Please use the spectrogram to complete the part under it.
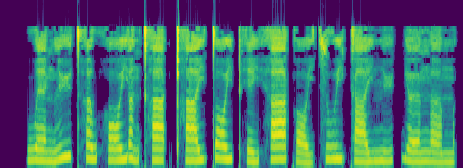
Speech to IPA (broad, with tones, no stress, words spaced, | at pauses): wɛː˨˩ŋlyː˥t̪ʰɐ˧w hɔː˨˥jɐ˨˩nkʰaː˧k̚ pʰaː˨˥j t̪ɔː˥jpʰe˨j haː˥ kɔː˨˩jt͡suː˥j kaː˨˧jn̪yː˨˥k̚jœː˨˧ ŋɐ˧m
